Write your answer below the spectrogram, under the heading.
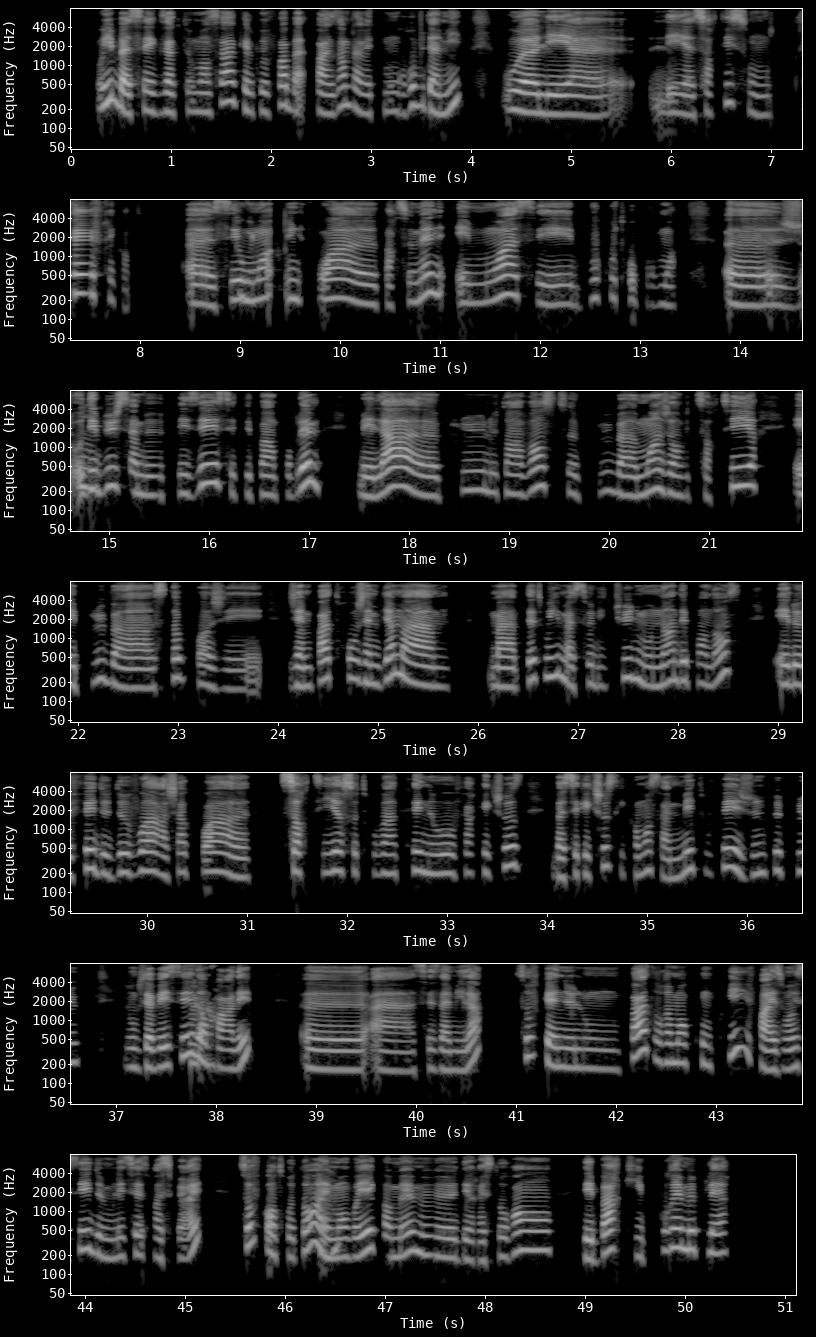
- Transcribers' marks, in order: none
- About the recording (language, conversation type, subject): French, advice, Comment puis-je refuser des invitations sociales sans me sentir jugé ?
- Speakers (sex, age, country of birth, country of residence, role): female, 25-29, France, France, advisor; female, 35-39, France, France, user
